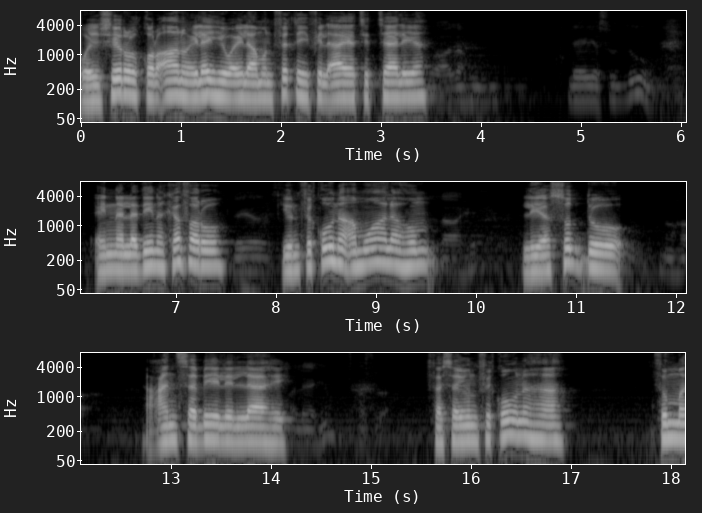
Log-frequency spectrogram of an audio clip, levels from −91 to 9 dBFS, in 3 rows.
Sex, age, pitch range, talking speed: male, 20-39, 125-155 Hz, 65 wpm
